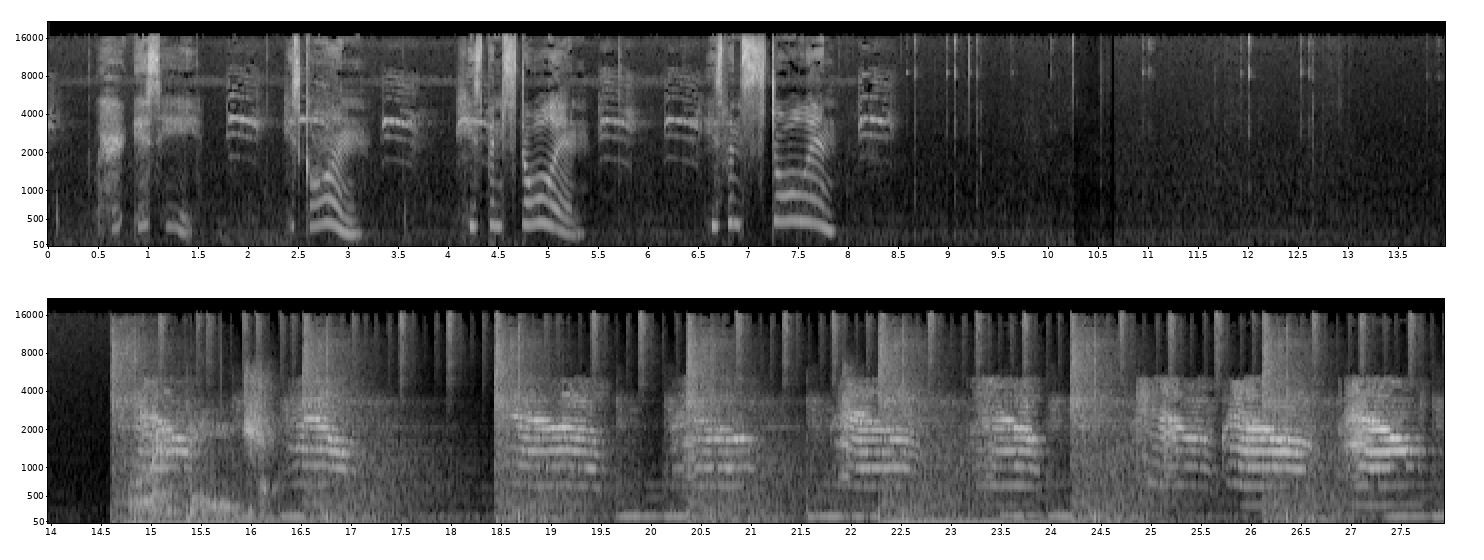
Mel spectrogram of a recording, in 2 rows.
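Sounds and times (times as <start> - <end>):
speech: 0.5 - 1.6, 2.4 - 5.4, 6.6 - 8.0
black and white cat meowing loudly: 14.7 - 17.1, 18.5 - 21.0, 21.8 - 23.9, 24.8 - 27.8.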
